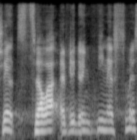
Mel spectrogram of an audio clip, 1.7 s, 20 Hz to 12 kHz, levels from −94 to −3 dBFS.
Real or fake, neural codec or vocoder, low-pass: fake; codec, 24 kHz, 1.5 kbps, HILCodec; 10.8 kHz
